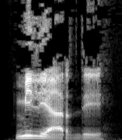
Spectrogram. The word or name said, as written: Migliardi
